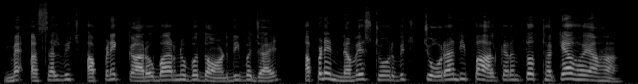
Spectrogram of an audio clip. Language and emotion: Punjabi, disgusted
